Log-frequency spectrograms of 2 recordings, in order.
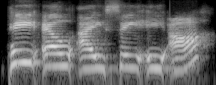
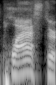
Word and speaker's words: placer: P-L-A-C-E-R. That's right. Plaza. Well, I'm in mining. Yeah. It's placer, but I mean, it's spelled placer. Yeah, you kept saying plaster, and I was picturing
